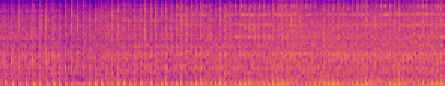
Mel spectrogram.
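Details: Barn-found Subaru Hyper Fox (Manco) go-kart engine, carb refitted, air filter assembly missing, on choke: rapid, even chugging beat holds steady with no misses or surging; running normally.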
